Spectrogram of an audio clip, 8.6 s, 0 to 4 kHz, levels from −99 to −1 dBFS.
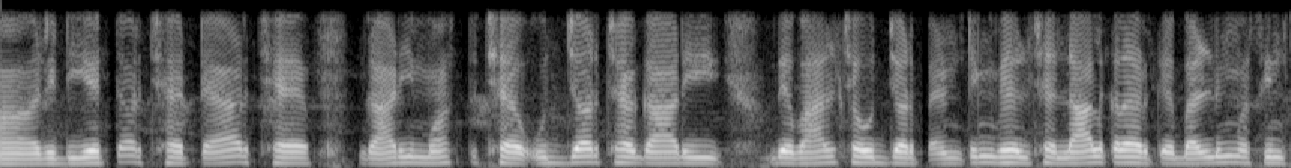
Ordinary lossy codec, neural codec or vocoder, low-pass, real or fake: none; none; 3.6 kHz; real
